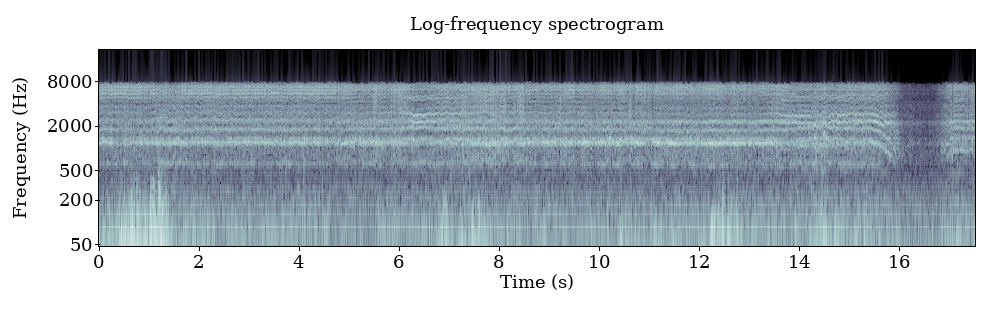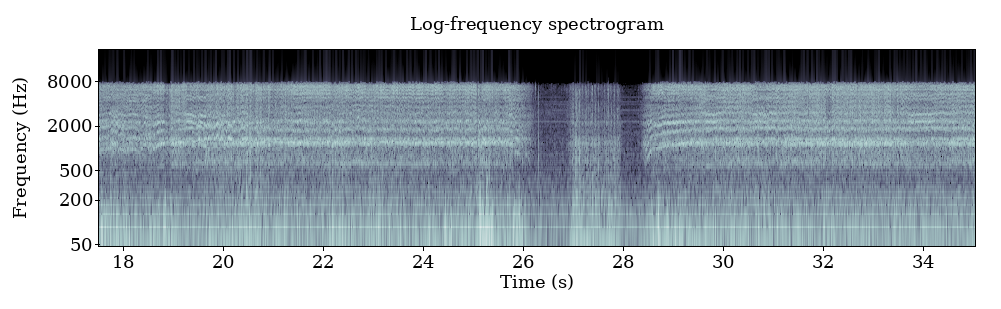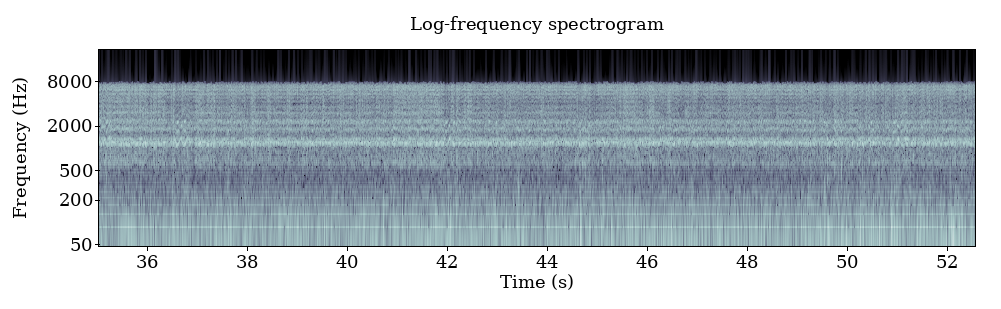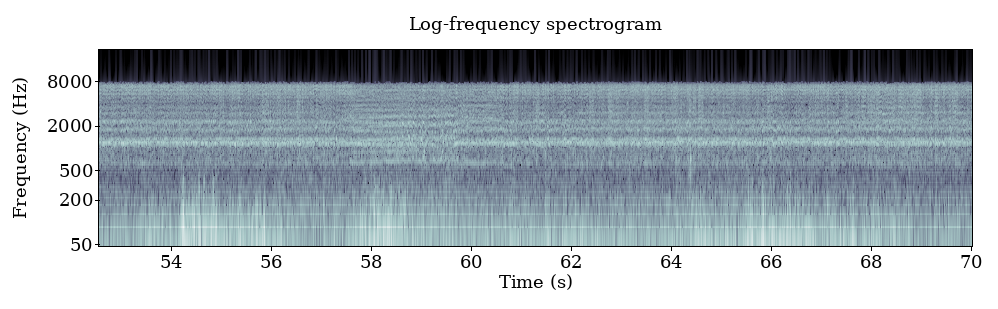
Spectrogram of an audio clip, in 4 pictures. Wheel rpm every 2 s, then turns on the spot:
160, 160, 160, 160, 160, 160, 160, 140, 90, 150, 160, 160, 130, 20, 120, 160, 160, 160, 160, 160, 160, 160, 160, 160, 160, 160, 160, 160, 160, 160, 160, 160, 160, 160, 160.
26-28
